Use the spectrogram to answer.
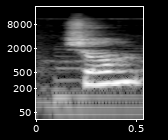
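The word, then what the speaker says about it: Shum: and like dancing the hardest to has been Shom. Shom, that's how you pronounce it.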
